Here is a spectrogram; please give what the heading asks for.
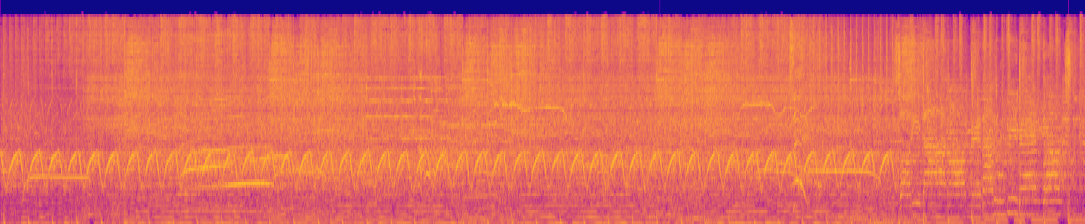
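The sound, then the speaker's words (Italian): Police sirens wail loudly and continuously for about eighteen seconds, with rapid, repeated up-and-down pitch sweeps, then cut off near the end. “C'è la polizia in giro, io. Sirene, sirene! Vuol dire che è successo qualcosa!”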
